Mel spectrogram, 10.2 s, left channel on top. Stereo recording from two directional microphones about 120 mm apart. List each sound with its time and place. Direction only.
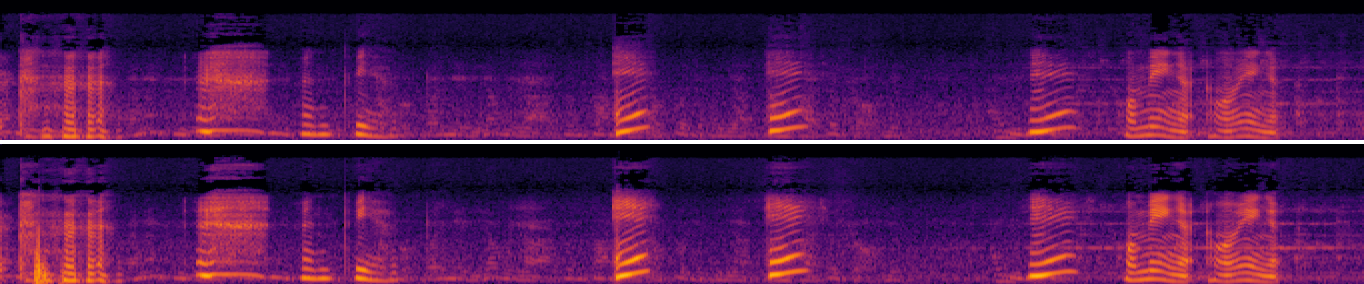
0.3 s speech: 35° right (ahead or behind)
1.4 s a sound: 45° right (ahead or behind)
4.5 s a woman's voice: 60° right (ahead or behind)
7.7 s a woman's voice: 50° right (ahead or behind)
